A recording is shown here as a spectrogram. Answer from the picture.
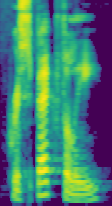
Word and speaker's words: respectfully: So with words like hopefully, respectfully, and successfully, we pronounce the U.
